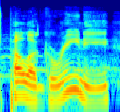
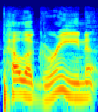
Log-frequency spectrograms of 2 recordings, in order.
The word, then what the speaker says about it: Pellegrini: into the action here I've been told that the goalkeeper's name for Huntington University is Pellegrini I want to apologize I believe the pronunciation guy is wrong I'm gonna go with Pella green the rest of the way I've talked to some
